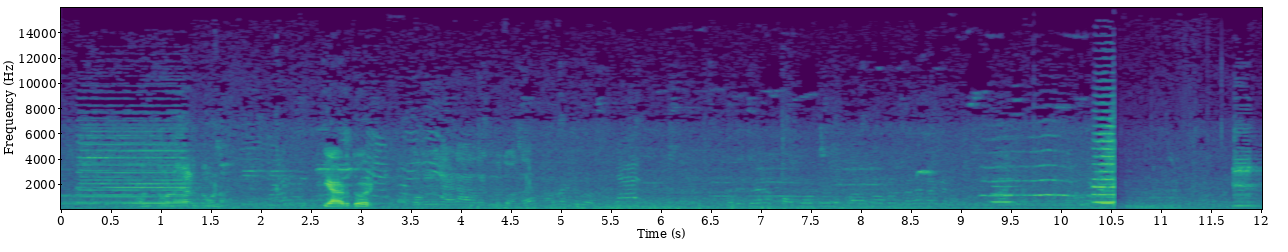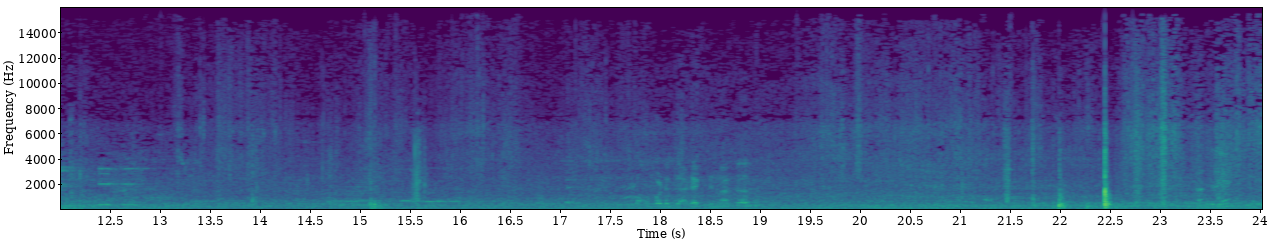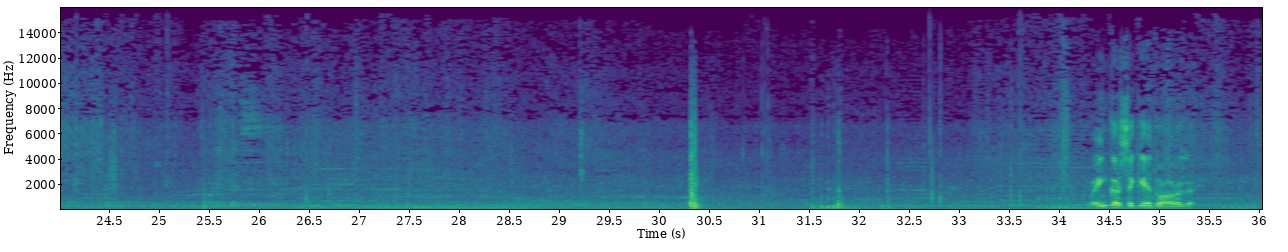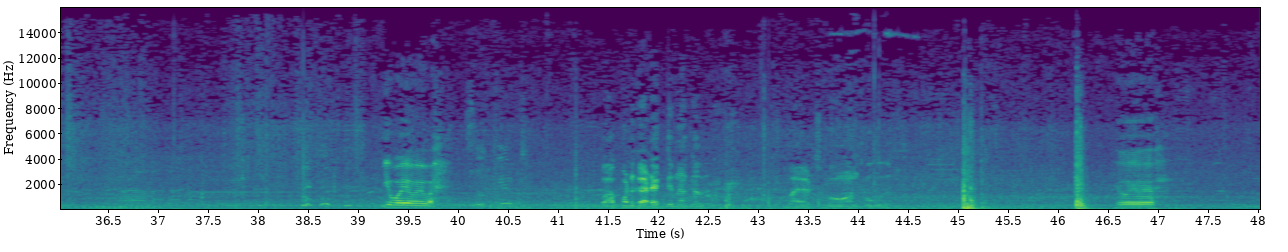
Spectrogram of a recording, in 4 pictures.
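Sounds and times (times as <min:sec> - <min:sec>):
vehicle horns honking: 0:00.0 - 0:03.3, 0:06.5 - 0:10.6, 0:11.7 - 0:13.0
car door slam: 0:30.3 - 0:30.6, 0:45.0 - 0:45.4, 0:46.1 - 0:46.4.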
